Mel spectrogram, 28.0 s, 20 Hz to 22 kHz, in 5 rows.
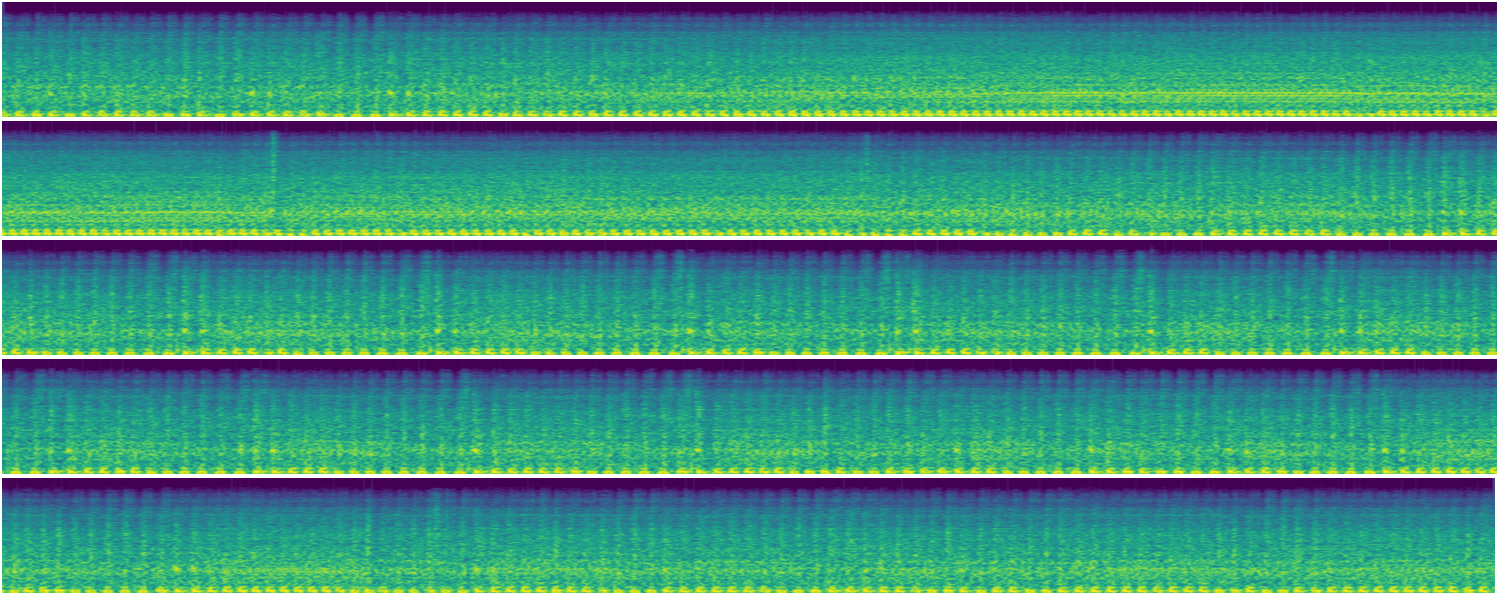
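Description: Craftsman 20 hp lawn tractor engine running steadily while its carburetor is adjusted with a screwdriver. The engine note shifts slightly a few seconds in, then settles.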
